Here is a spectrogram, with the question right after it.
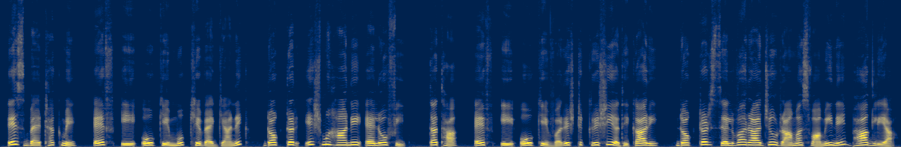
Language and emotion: Hindi, neutral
